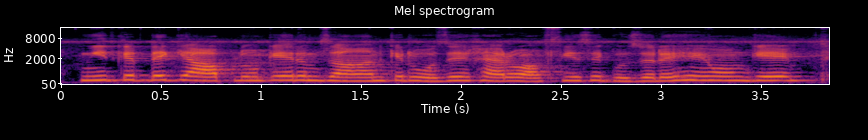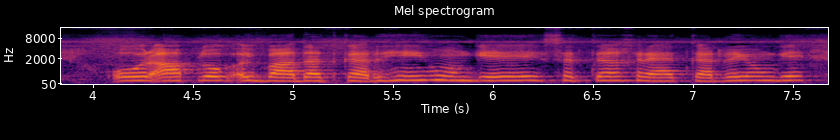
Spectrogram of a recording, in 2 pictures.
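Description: A woman's voice: on the high side, steady tone, fairly quick, few pauses, a bit bright, a little hiss or hum. A young woman from Pakistan hosting a home cooking vlog, chatting casually and talking straight to her viewers. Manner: chatty, talks straight to viewers, many fillers. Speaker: channel host.

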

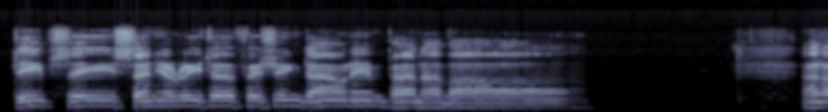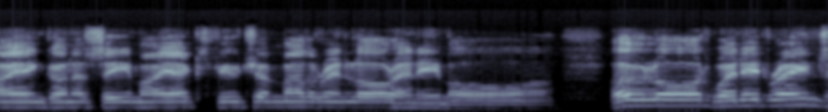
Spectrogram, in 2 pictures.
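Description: A man's voice: a little high, clean tone, no echo. An older man singing a country song at an online open mic, from a home room on a video call. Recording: dull lo-fi video call audio.

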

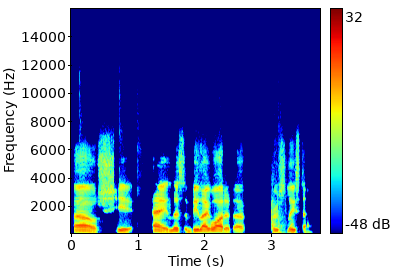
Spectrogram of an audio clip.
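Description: A man, a stand-up comic, chatting casually as a podcast guest over a phone video call, loose and relaxed, often restarting his phrases. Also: fairly low pitch, moderate pace, no echo, muffled recording. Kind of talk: casual conversation.

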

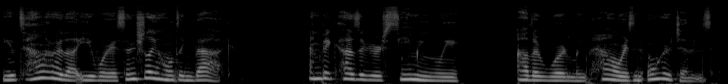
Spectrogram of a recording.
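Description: Mellow-voiced woman narrating. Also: medium pitch, normal speed. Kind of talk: scripted second-person story narration for ASMR roleplay.

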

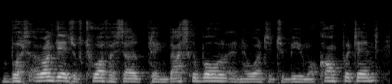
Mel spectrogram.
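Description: A man's voice: medium pitch, fast talker, warm tone. A young man in his twenties from Israel with an Israeli accent, a personal trainer telling his story in a casual interview, earnest and often tagging his sentences with "right?". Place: small room at home. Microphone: headset.

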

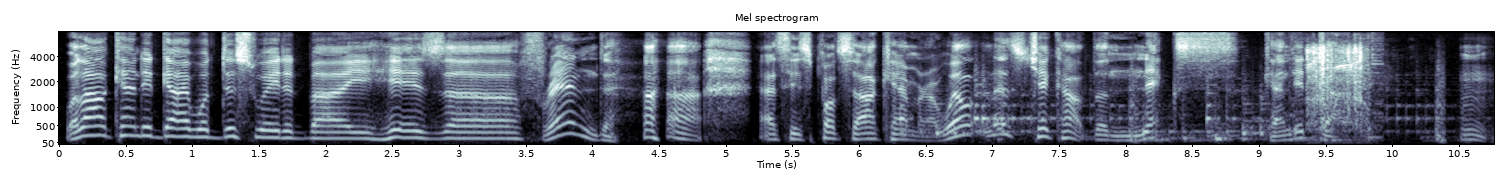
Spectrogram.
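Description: Bright-voiced Nigerian host, chuckling. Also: male voice, fairly high pitch, lively intonation, slow pace, soft background music. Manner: chuckling, teasing asides to viewers. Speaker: show host, voice-over narrator. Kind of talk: comic voice-over commentary.

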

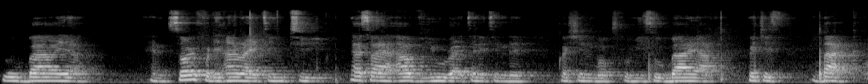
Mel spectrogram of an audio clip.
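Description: A young man from Ghana giving a relaxed live lesson from a sofa in a small room, talking slowly and saying each word over and over. His voice sits fairly high, and it rings a little in the echoey room. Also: slight background noise. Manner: slow, repeats each word and sentence several times. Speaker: language teacher on a livestream. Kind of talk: casual live lesson, reading out viewer comments.

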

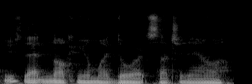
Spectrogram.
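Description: An Australian man playing a stern, protective, possessive father in an audio roleplay, speaking deliberately and condescendingly with drawn-out pauses and menacing calm. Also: a bass voice, vocal fry. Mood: gruff, suspicious. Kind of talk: intimate audio roleplay, slow dramatic monologue.

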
